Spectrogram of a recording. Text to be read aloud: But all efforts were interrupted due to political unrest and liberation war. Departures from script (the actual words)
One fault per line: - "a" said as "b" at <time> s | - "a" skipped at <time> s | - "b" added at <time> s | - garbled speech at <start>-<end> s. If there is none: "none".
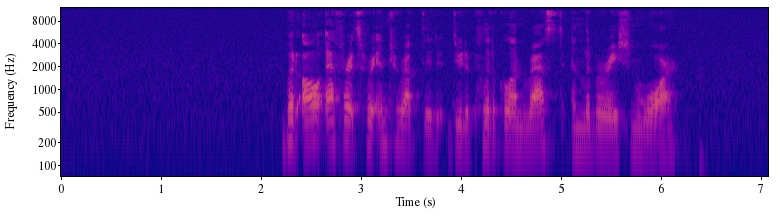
none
